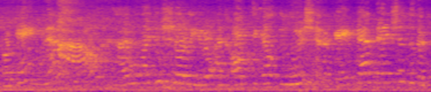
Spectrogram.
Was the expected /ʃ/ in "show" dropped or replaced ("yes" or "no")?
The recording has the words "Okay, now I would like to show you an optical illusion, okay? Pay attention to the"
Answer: no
